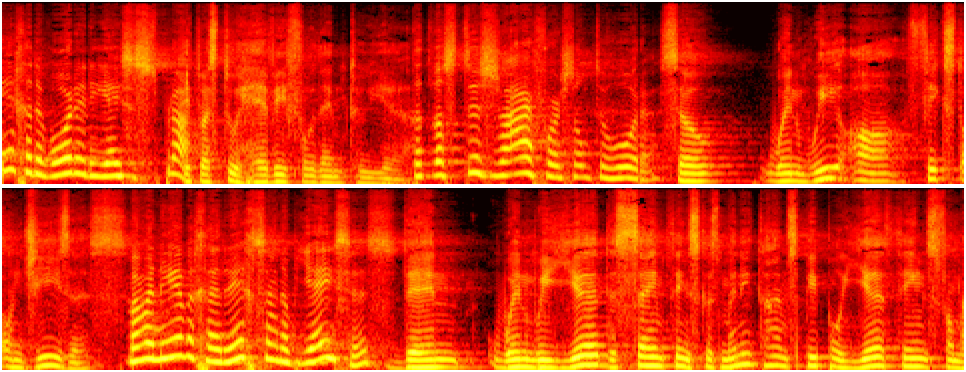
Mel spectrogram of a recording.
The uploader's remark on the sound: Live Sunday morning service at Jesus Revival Church in The Netherlands. English with Dutch translation.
